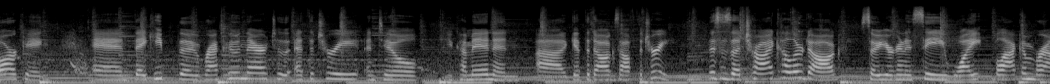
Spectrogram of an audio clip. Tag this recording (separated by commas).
Speech, Music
